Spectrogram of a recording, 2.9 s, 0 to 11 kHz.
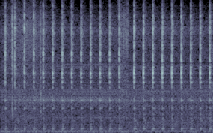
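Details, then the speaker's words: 1991 Ford Scorpio 2.9 V6 Cologne, long stored and not starting, ignition on with fuel line opened: fast regular ticking pulses two or three a second over faint hum; fuel pulsing out, owner suspects faulty fuel pump or electrical problem. "I am suspecting that there is really something wrong with the fuel pump we did see some fuel coming out but I think it's it's like pulsing you know"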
